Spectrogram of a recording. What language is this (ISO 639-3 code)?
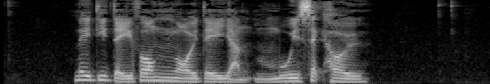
yue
